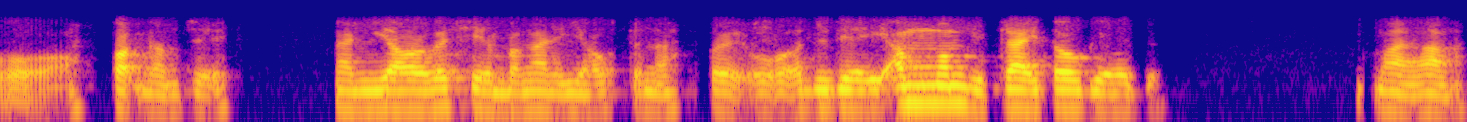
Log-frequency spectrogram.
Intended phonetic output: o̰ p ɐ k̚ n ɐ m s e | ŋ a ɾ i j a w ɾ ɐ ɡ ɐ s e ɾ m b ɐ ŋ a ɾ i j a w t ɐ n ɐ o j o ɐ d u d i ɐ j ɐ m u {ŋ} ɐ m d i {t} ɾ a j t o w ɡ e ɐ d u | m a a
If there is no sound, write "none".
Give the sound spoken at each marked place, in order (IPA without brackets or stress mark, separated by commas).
m, t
